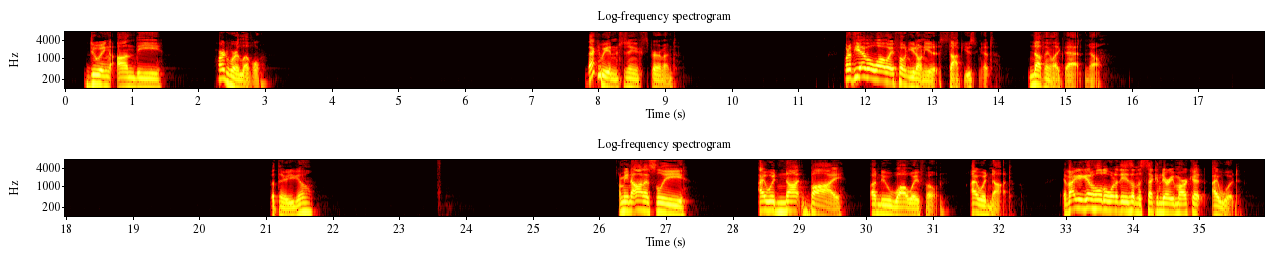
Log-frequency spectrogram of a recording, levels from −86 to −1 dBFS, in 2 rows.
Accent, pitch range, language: American, 110-160 Hz, English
